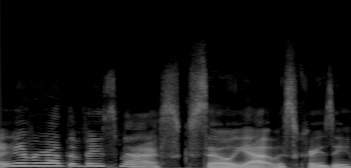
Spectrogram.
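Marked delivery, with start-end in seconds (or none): 0.0-1.5 high, soft mock complaining tone. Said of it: "I keep telling Amazon".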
